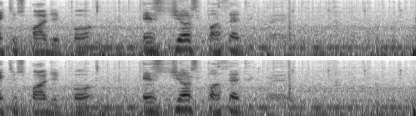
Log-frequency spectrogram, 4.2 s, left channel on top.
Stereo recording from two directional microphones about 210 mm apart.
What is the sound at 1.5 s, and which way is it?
Speech, 20° right (ahead or behind).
